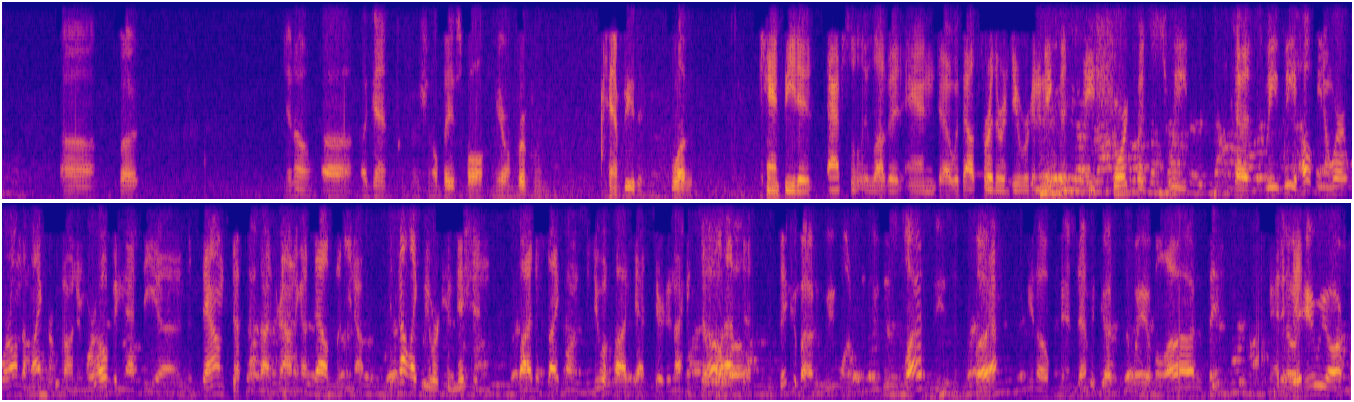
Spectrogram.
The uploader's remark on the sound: At a Historic Brooklyn Cyclones Opening Day! LIVE from the first April professional baseball game in Brooklyn since 1957.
